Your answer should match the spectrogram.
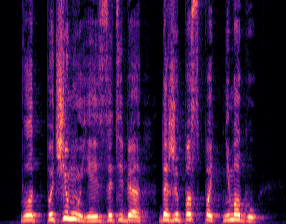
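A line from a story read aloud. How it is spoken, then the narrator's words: Angry growl, man. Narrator (Russian): Зло рыкнул блондин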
